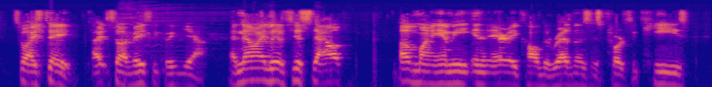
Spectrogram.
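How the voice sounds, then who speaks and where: A man with an American accent uses a plain, everyday voice at a medium pitch. He speaks at a fairly quick pace with fairly even intonation and big swings in loudness. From US Pacific Northwest, Spokane, Washington. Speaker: former reality show contestant. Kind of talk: casual interview.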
